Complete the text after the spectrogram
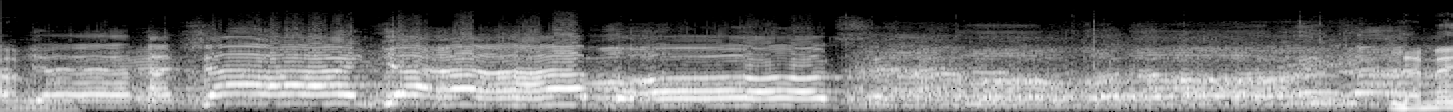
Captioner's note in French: Arabic spoken language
